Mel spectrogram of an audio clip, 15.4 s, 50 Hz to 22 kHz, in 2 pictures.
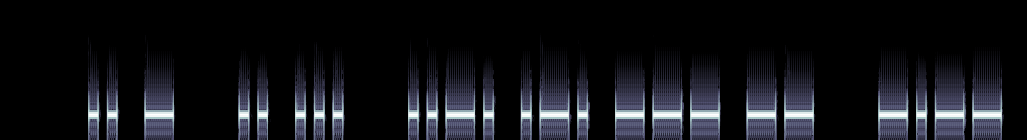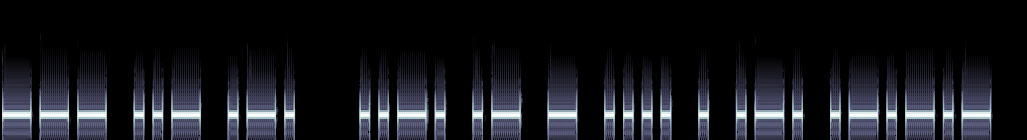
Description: Morse code, heard as a keyed tone, about 17 wpm, 700 Hz. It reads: IT IS FROM YOUR FATHER.
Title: Sentences from Top 300 Words 17wpm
